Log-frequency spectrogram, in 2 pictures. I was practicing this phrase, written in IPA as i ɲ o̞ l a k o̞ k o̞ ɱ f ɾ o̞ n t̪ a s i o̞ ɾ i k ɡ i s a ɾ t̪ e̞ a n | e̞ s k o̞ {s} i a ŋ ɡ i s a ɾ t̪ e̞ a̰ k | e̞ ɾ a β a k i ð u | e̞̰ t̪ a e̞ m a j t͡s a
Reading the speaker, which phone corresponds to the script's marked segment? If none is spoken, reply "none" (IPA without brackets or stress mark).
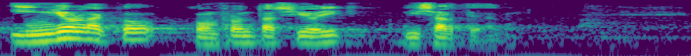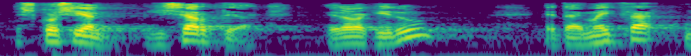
s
